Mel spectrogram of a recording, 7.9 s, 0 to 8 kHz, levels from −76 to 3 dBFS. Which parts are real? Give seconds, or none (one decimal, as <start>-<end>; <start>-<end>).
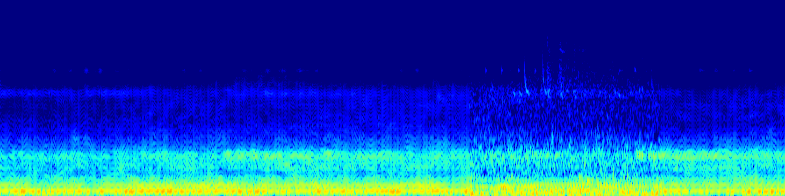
4.7-6.6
